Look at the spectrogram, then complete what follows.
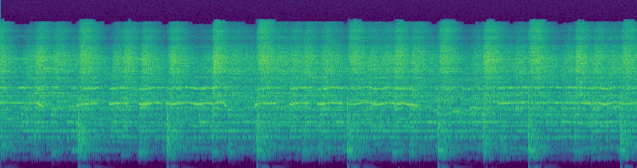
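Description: Accompanying music for a Jeolla-do ssitgimgut, a Korean shamanic cleansing ritual. A deep drum or gong stroke falls about once a second, beneath sustained ringing tones and a wavering, ornamented high melody line.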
